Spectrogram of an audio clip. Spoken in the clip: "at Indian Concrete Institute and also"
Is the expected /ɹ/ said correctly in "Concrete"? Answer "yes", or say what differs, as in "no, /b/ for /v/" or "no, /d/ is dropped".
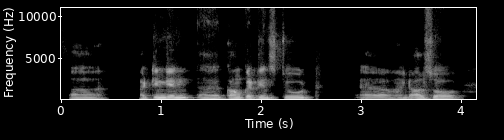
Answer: no, /ɹ/ is dropped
